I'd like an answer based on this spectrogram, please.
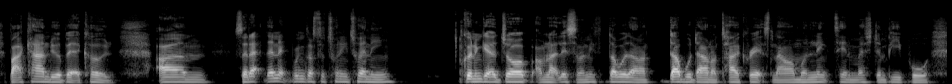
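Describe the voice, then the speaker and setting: A man with a London accent talks at a very fast pace and medium pitch. The recording is very clean, with a silent background. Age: 20s. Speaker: Gen Z corporate advisor and entrepreneur. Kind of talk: casual interview chat. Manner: energetic, animated.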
